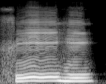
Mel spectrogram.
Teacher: Kemudian fihi, di sini ada mad tabi'i, yaitu adanya kasrah bertemu ya sukun, panjangnya 2 harokat.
